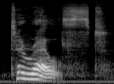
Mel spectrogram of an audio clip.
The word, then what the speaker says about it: Terelst: to introduce you to the wonderful author Cynthia Terrell have I pronounced your surname correctly you got it right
